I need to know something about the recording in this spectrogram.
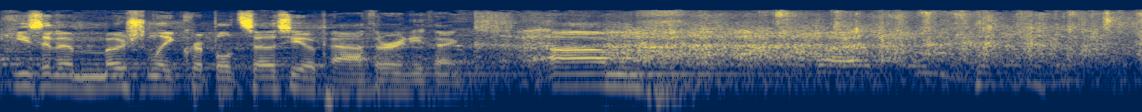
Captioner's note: laughter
